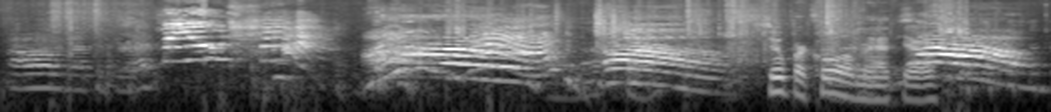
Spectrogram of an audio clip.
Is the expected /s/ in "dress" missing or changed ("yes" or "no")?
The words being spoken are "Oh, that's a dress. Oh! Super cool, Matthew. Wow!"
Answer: yes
